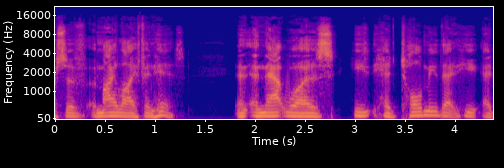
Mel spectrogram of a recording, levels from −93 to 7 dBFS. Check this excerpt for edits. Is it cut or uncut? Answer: cut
